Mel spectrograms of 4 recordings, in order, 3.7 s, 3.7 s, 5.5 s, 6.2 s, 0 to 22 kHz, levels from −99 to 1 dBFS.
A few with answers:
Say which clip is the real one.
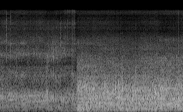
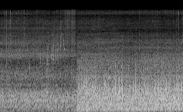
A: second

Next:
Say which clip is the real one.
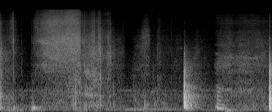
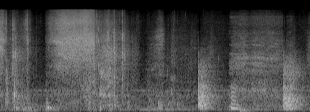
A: second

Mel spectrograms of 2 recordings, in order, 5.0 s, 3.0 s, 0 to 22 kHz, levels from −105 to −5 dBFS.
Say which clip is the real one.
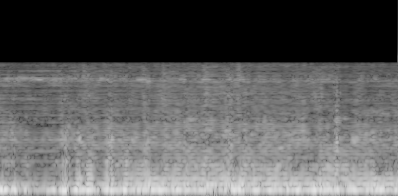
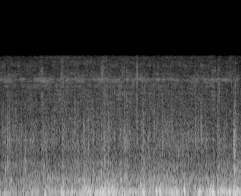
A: second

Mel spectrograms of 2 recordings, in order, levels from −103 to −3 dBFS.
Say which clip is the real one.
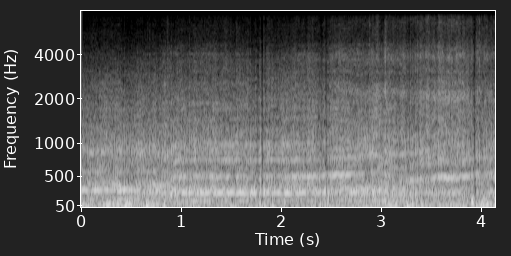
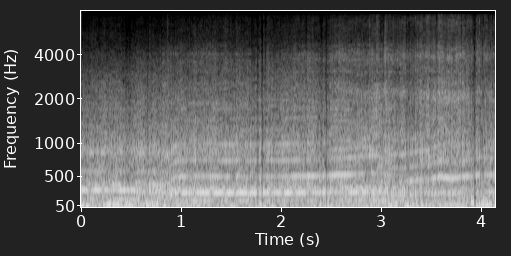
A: second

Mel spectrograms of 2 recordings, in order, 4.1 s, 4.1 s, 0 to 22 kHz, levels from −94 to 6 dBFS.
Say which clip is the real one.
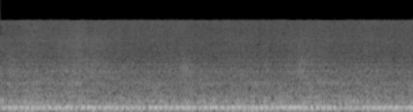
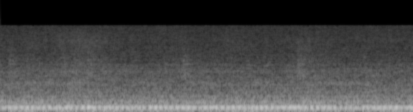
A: second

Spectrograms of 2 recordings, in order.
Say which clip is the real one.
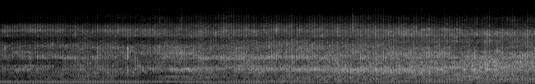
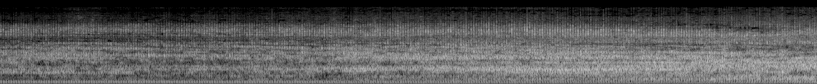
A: second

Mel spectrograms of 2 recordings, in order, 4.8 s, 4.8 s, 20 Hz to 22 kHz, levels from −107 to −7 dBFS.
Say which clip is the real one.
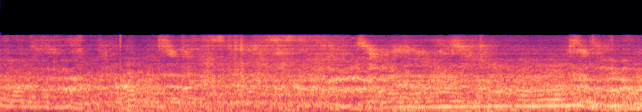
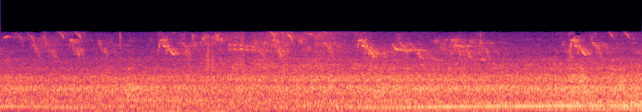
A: second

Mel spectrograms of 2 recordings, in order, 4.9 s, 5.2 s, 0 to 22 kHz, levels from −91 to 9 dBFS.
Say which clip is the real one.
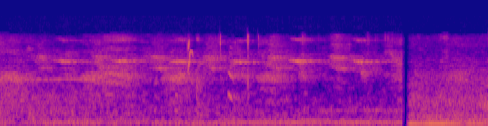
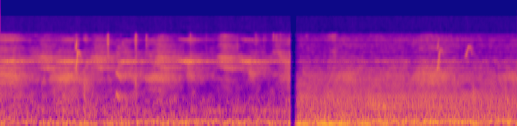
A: first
